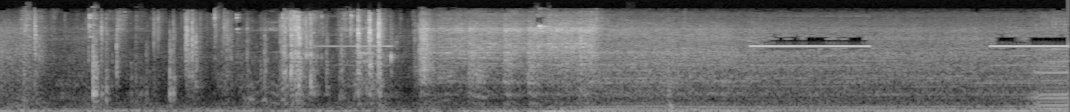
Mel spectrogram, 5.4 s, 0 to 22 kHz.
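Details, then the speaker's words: 2012 Toyota Corolla S after replacing all ignition coils and spark plugs for misfire code P0301 cylinder 1: keys rattle, engine starts at once and settles into smooth, steady idle, running fine. "beautiful. Beautiful. Nice. That was perfectly fine."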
